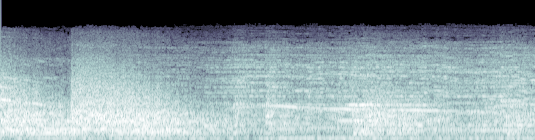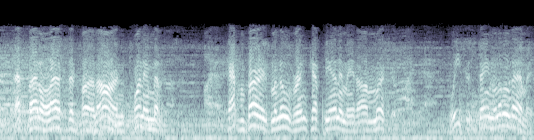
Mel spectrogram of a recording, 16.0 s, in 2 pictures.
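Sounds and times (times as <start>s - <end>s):
cannons firing a ship's broadside: 0.2s - 10.4s
speech: 8.5s - 10.6s, 11.4s - 14.2s, 14.8s - 16.0s.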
